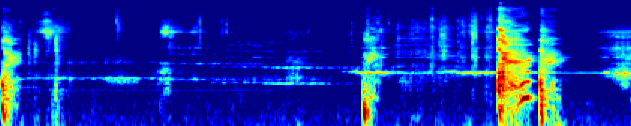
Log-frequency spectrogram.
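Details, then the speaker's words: Adult who says they have been sick, with a coughing fit bringing tears while playing a mobile game: several harsh, loud cough bursts and throat clearing over quiet background music. "honestly didn't start coughing like this until I started filming I was perfectly fine all morning"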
